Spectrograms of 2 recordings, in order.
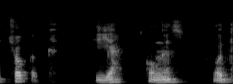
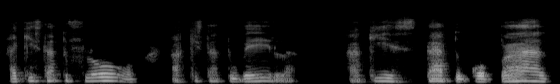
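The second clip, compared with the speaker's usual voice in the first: softer and softer, fading into a whisper; hushed prayer; 6 dB quieter than usual. Shown as a demonstration. Teacher translating the prayer, hushed to a whisper. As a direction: offer each gift in a hushed voice. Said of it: "Es parte de una plegaria".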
